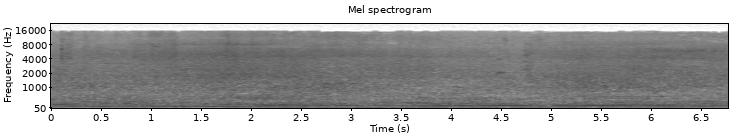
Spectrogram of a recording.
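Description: Street traffic: car engines running and passing by close, over a steady city background noise.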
